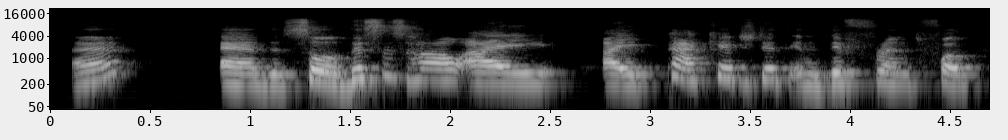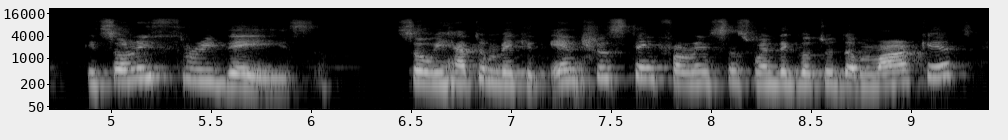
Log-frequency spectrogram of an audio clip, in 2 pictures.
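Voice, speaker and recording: A woman explaining her work conversationally on an online panel, halting at times and repeating words for emphasis. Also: mid-range voice. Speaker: panelist presenting a rural tourism programme. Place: online video call.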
